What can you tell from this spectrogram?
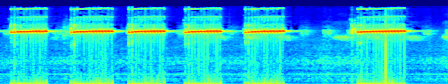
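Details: Green tree cricket (Aomatsumushi) song: a series of six bright, piercing, high trills, each about half a second long. Brief gaps separate them, and the rhythm grows more irregular near the end.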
